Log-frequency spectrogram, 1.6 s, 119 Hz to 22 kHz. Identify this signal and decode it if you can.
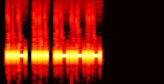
Morse code, heard as a keyed tone, about 46 wpm, 700 Hz. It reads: US.
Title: Sentences from Top 1000 Words - Review Part 3 - 45wpm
